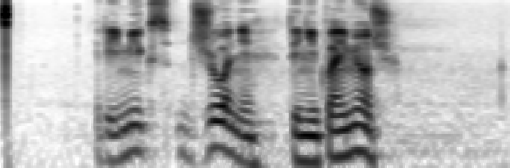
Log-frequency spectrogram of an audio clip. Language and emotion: Russian, neutral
